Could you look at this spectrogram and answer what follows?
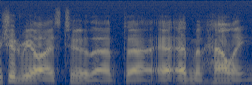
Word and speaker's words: Halley: that is almost certainly wrong and that is haley that is absolutely for certain dead wrong another way of pronouncing it and this is a possibility is holly it is a possibility that he pronounced his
